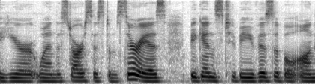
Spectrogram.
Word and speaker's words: Sirius: Now, Sirius, spelled not Sirius, like as in, you know, being serious, but it's spelled Sirius.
